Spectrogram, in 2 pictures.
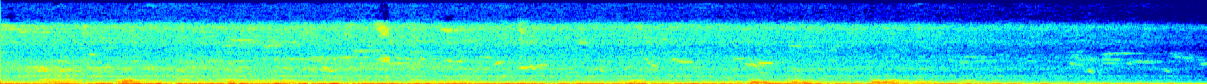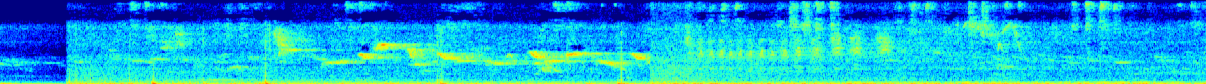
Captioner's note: nature sounds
